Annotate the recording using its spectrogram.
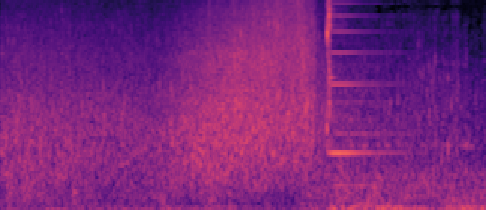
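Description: Waves splash at the water's surface.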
